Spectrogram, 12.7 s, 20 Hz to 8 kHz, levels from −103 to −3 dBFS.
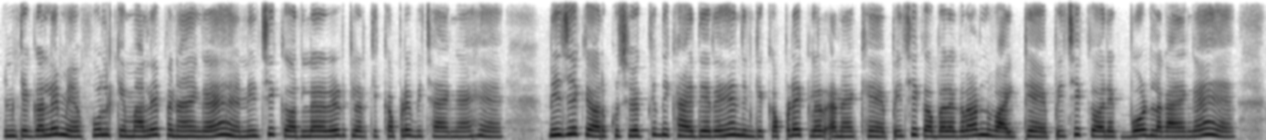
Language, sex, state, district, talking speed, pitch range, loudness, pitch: Hindi, female, Jharkhand, Garhwa, 225 wpm, 270-310 Hz, -15 LUFS, 280 Hz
